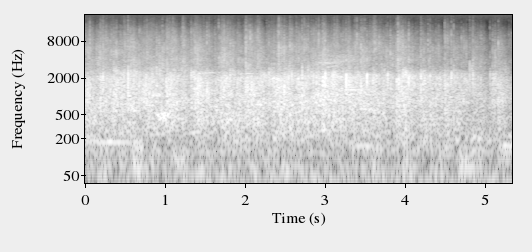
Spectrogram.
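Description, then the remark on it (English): An audience claps steadily for several seconds for the sponsors Lewis and Associate Financial Services and Leadership Learning Systems, a dense, even wash of many hands applauding together at a consistent loudness with no voices standing out. “Can you give them a big round of applause?”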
